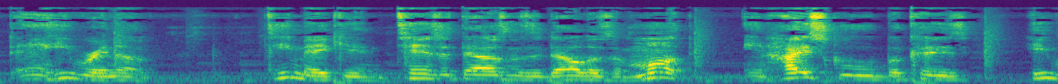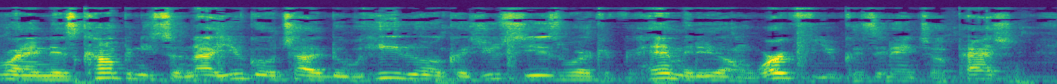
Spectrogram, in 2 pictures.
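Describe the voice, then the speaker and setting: An animated, slightly high-voiced man talks fast over faint music while hosting a casual podcast about money and business. He's a Chicagoan in his twenties, relaxed and forever saying "like" and "bro."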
